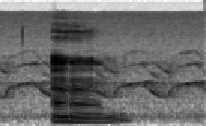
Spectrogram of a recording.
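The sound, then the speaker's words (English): An emergency vehicle siren wails outside, its rising and falling tone carrying steadily, with a short low voiced sound briefly cutting in over it. “Oh, siren. Uh-oh. Hope everyone's okay.”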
